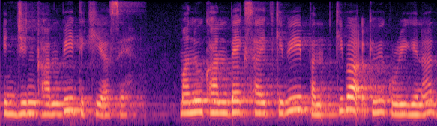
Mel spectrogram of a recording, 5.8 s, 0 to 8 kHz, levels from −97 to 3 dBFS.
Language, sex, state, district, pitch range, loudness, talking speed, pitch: Nagamese, female, Nagaland, Dimapur, 195-230 Hz, -16 LUFS, 185 wpm, 215 Hz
